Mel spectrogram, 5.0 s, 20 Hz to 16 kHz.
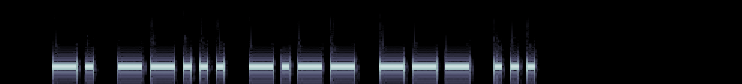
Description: Morse code, heard as a keyed tone, about 22 wpm, 700 Hz. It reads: N7YOS
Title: USA Call Signs - 5 Characters - Repeated 2x - 22wpm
